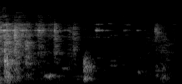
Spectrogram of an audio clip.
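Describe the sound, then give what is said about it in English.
A dog whimpers softly in a few brief, high-pitched whines and snuffly bursts, fairly quiet, with no one talking. “i tell you what, this dog gonna get his ass whipped here shortly.”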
